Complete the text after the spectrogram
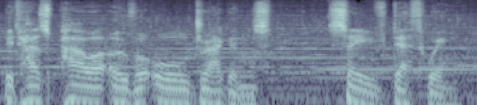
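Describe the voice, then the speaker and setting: A man's voice: on the low side, lively intonation, close to an everyday voice. A man playing a grave, wise wizard mentor, speaking solemnly in a fantasy game cutscene. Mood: solemn hope. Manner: solemn, measured exposition. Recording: very loud music over voice. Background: loud music.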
